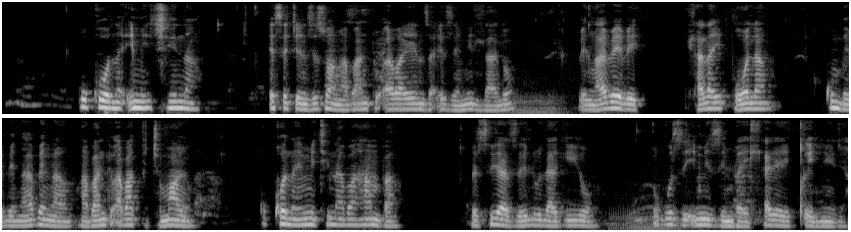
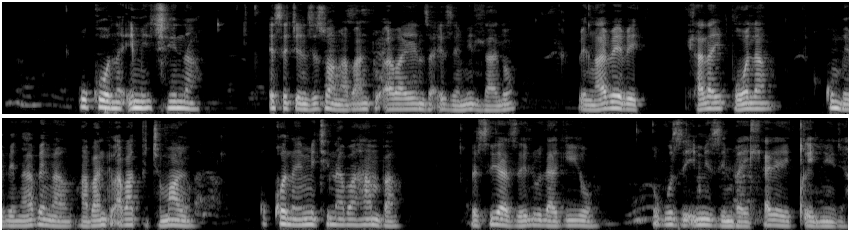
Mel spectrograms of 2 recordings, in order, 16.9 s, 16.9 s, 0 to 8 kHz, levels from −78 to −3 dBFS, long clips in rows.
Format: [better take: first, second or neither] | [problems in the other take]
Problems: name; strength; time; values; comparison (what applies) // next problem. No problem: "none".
second | background sound (Dog); 20 dB below the speech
